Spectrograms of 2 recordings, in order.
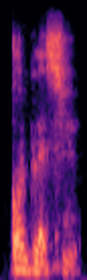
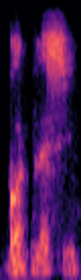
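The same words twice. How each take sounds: First: Said in the usual way. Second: Whispered blessing. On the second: Shown as a demonstration. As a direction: whisper "God bless you" softly, voice dropped to a breath. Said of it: "I repeat".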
